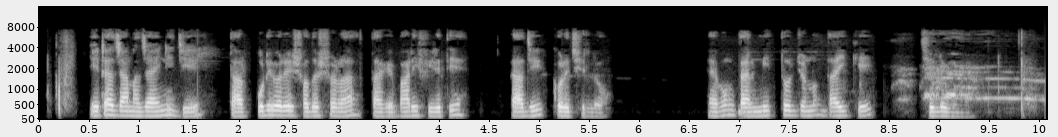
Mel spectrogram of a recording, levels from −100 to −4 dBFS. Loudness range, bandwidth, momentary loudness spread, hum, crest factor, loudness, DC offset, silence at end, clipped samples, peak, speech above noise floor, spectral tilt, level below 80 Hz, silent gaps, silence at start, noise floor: 4 LU; 7.6 kHz; 14 LU; none; 18 dB; -20 LUFS; under 0.1%; 0 s; under 0.1%; -2 dBFS; over 71 dB; -6 dB/octave; -58 dBFS; none; 0.2 s; under -90 dBFS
